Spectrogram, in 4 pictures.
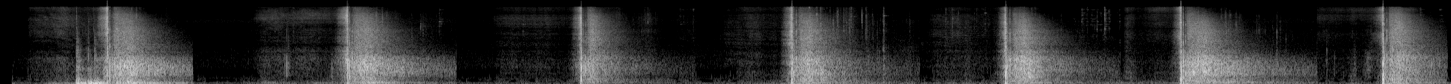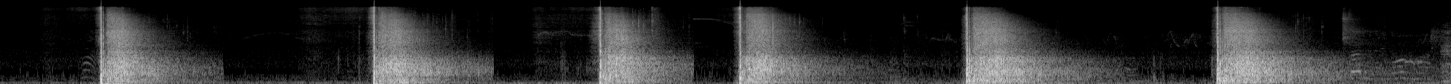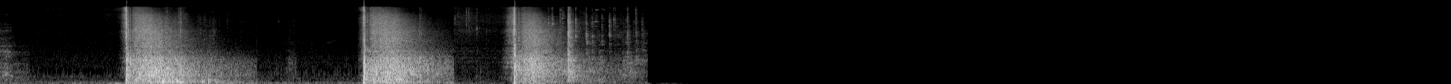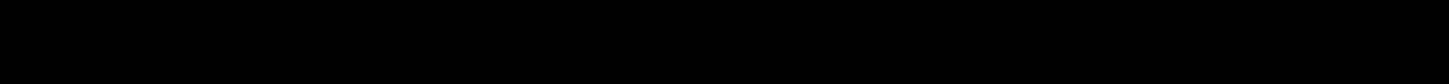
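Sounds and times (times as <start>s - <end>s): cannons firing with echo: 0.8s - 2.0s, 3.4s - 4.6s, 5.8s - 6.4s, 7.8s - 8.9s, 10.0s - 10.9s, 11.8s - 13.1s, 13.8s - 14.5s, 15.5s - 16.7s, 18.2s - 19.4s, 20.5s - 23.1s, 24.1s - 25.8s, 26.6s - 28.2s, 30.2s - 31.6s, 32.6s - 35.0s.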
